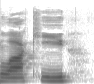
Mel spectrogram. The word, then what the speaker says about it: Locky: Secret Number, we've talked about their fandom name before, being Locky, Lock and Key, but pronounced like Rocky, but it's spelled Locky, which is fine, but I wanted something like the Codebreakers or something more baddie.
